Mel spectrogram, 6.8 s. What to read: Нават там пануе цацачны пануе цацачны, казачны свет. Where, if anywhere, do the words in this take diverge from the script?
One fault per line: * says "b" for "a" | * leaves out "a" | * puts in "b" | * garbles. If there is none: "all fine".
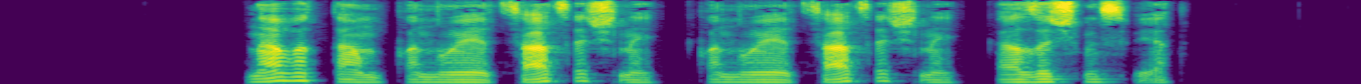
all fine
